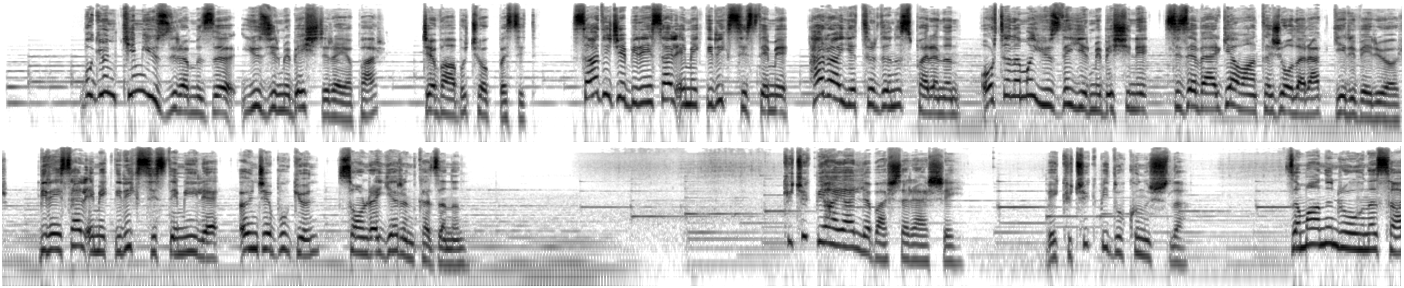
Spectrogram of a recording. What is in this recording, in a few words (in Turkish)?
REKLAM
